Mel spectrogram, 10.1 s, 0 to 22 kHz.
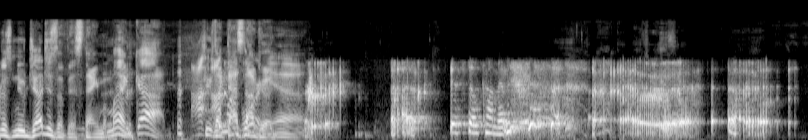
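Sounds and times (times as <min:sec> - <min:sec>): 
speech: 0:00.0 - 0:04.0, 0:05.8 - 0:06.6
laughter: 0:01.0 - 0:03.9
woman belching: 0:03.8 - 0:05.8, 0:07.4 - 0:10.0.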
